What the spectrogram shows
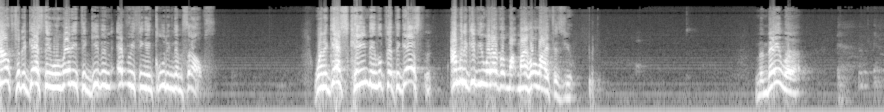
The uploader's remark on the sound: Shiur recorded in Yeshivas Ohr Reuven, Monsey NY.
